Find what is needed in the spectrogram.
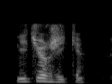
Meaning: liturgic, liturgical
- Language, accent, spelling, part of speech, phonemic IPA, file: French, France, liturgique, adjective, /li.tyʁ.ʒik/, LL-Q150 (fra)-liturgique.wav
